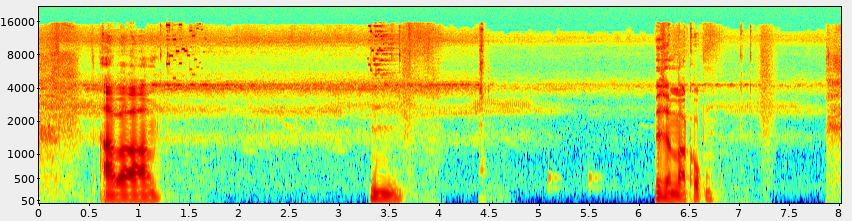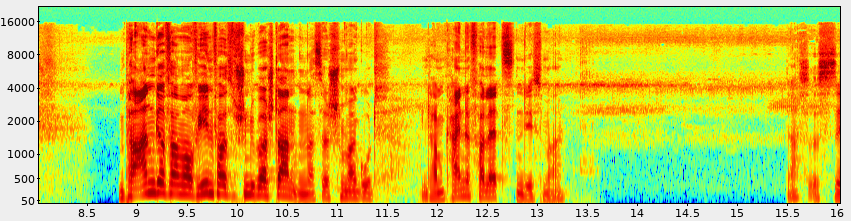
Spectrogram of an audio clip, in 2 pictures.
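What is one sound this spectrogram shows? A man talks casually into a close microphone, in short bursts with pauses.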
